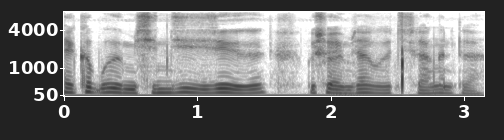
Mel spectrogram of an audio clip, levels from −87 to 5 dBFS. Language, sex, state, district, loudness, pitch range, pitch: Wancho, male, Arunachal Pradesh, Longding, -25 LUFS, 120-140 Hz, 130 Hz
